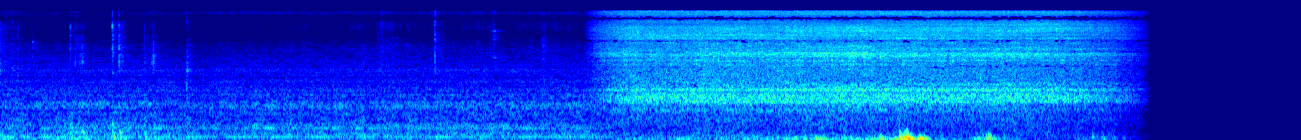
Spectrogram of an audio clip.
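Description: Faint small clicks over a low hum, then a steady hiss that comes in about halfway through and lasts about five seconds, with a low thump partway through, before the sound cuts off to silence.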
